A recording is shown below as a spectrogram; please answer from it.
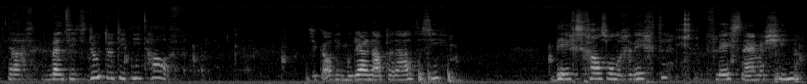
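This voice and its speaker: An actress playing an earnest farmer's wife who now keeps a shop, confiding and at times near a whisper, in a 1970s TV drama. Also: female voice, on the high side, normal speed, pauses often, slight background noise, natural voice. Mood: welcoming. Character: earnest farmer's wife turned shopkeeper, middle-aged woman. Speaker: shopkeeper's wife.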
